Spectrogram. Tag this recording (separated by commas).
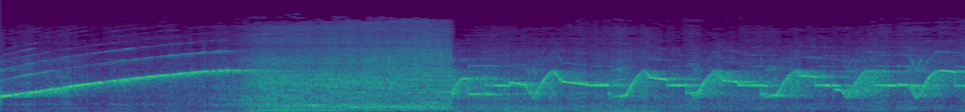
Emergency vehicle, Fire engine, Siren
